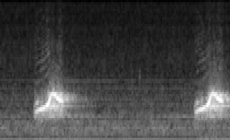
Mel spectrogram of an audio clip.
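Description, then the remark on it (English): Two separate tonal natural bird chirps, each rising in pitch then dipping slightly, spaced about two seconds apart against quiet background hiss; no one speaks. “so this is a natural chirp”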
